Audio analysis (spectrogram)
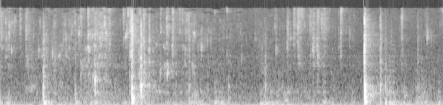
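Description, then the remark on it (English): Sauerkraut juice is poured into a bowl of beets, making soft wet drips and a few sharper splashes. It sounds quiet, with no talking. “So you take the sauerkraut and you just pour a little bit of the juice in with the beets.”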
